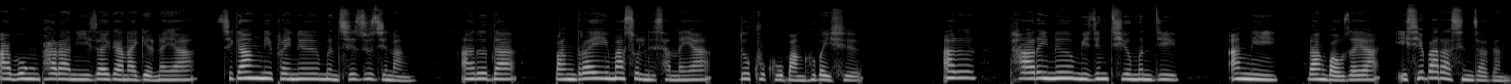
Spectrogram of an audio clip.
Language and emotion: Bodo, sad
